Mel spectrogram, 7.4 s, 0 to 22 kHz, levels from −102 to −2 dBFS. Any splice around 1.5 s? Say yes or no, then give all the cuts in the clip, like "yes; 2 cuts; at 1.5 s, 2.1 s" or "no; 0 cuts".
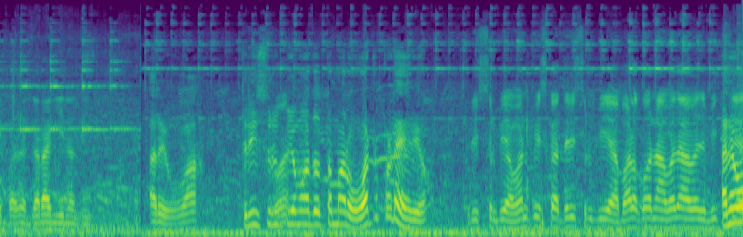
yes; 1 cut; at 1.5 s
